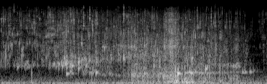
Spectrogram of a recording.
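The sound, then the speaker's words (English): A thick protein liquid glugs and trickles steadily as all of it is poured into a narrow tube, with continuous gurgling that lasts a few seconds without any talking. “Pour it in this tube here.”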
